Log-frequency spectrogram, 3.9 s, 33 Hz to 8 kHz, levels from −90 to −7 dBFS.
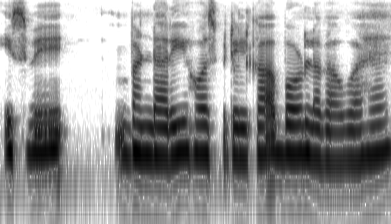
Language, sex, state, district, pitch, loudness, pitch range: Hindi, female, Rajasthan, Jaipur, 180 Hz, -16 LUFS, 160-190 Hz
